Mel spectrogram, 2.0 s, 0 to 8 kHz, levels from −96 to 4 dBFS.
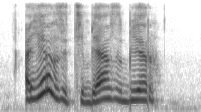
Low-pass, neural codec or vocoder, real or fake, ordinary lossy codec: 7.2 kHz; codec, 16 kHz, 16 kbps, FunCodec, trained on LibriTTS, 50 frames a second; fake; none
